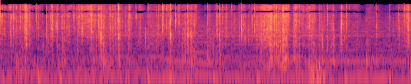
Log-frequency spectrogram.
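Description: Foil wrapper of a Panini Mosaic football card pack crinkling and crackling as it is torn open and the cards are pulled out, loudest about two and a half seconds in, over soft background music.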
